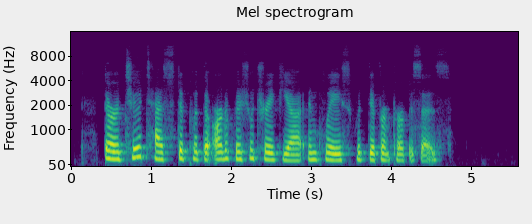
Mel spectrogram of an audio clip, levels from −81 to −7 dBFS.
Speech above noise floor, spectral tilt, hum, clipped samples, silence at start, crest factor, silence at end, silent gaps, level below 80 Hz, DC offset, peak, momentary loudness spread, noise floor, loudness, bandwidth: 54 dB; -9 dB/octave; none; under 0.1%; 0.4 s; 16 dB; 1 s; none; -60 dBFS; under 0.1%; -2 dBFS; 7 LU; -72 dBFS; -19 LUFS; 7 kHz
